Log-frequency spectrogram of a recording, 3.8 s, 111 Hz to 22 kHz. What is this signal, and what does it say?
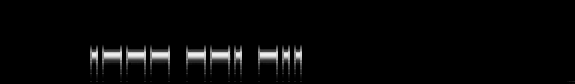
Morse code, heard as a keyed tone, about 32 wpm, 700 Hz. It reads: JGD
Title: USA Call Sign Postfixes - 3 Letters 30wpm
